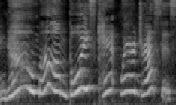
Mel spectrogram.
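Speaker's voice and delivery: mock, shrill, very high, drawn-out child's scream. Retelling a five-year-old screaming at the speaker: imitating a child screaming. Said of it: "screaming at me".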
